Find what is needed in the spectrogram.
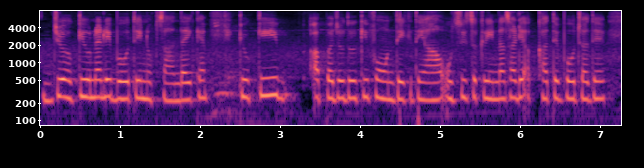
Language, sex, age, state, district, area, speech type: Punjabi, female, 18-30, Punjab, Shaheed Bhagat Singh Nagar, urban, spontaneous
